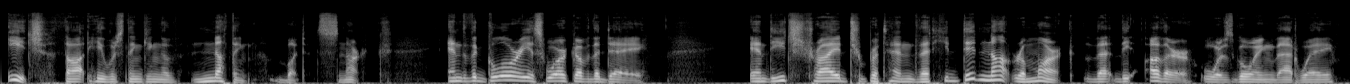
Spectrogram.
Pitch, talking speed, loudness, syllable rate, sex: 135 Hz, 145 wpm, -20 LUFS, 3.5 syllables/s, male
